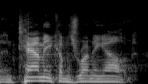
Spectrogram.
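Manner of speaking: normal talking voice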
